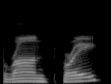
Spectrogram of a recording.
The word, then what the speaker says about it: Grand Prix: Moab, I'm pretty sure it's pronounced Grand Prix.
